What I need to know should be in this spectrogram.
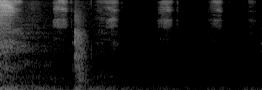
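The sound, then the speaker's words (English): Handwriting with a pen or pencil on paper: faint, scratchy strokes come in a few short, uneven bursts with quiet gaps between them, and no voices. “I'm just going to write it that way. Be a painter.”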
